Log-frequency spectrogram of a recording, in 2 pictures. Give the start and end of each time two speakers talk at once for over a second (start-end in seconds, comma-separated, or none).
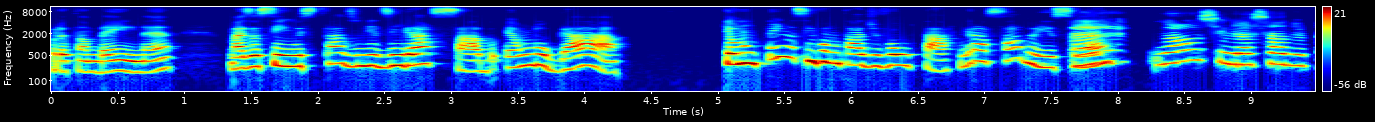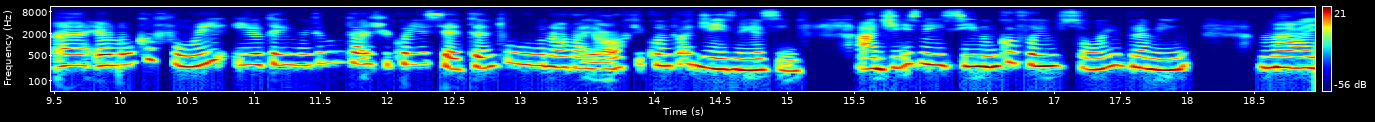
none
